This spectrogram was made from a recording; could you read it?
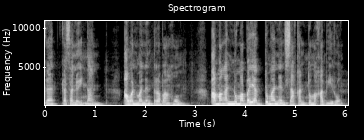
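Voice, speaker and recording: A woman's voice: medium pitch, normal speed, a bit bright, natural voice. A woman with an Ilocano accent playing an exasperated, overburdened daughter and elder sister in an audio drama. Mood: exasperated scolding. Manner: exasperated, reproachful. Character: overburdened, frustrated dutiful daughter and elder sister, about thirty. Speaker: drama actress.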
